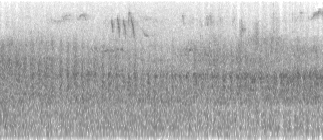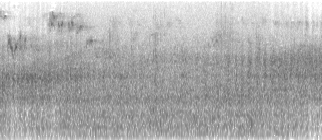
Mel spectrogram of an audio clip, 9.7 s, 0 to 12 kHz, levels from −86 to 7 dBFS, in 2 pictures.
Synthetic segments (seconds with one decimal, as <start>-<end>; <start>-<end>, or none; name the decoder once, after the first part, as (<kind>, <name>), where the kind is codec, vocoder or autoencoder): none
